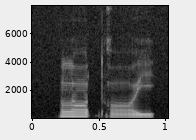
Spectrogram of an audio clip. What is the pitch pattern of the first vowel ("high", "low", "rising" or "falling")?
high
